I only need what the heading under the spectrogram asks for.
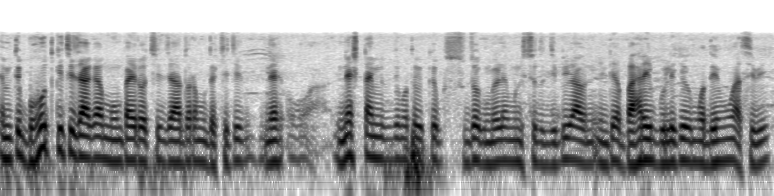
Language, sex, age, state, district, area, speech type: Odia, male, 30-45, Odisha, Balasore, rural, spontaneous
